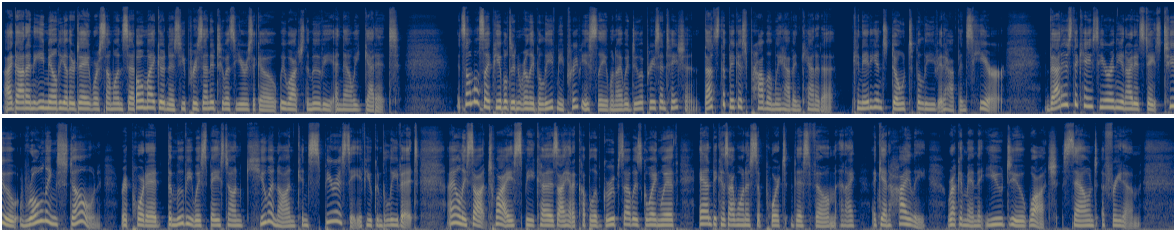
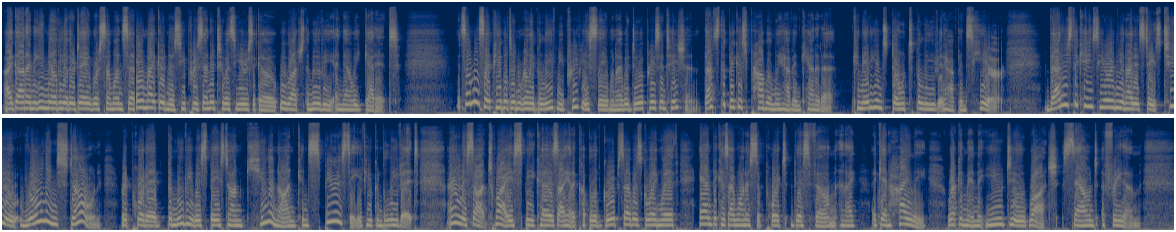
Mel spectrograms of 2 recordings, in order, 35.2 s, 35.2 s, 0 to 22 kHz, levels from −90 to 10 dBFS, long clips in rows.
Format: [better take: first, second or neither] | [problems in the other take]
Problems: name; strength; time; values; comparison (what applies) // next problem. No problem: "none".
first | distortion; heavy; 7 dB below the speech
